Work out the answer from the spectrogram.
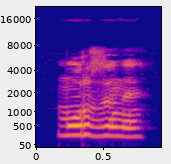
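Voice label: "мурзыны", Komi, female; kpv audio dict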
